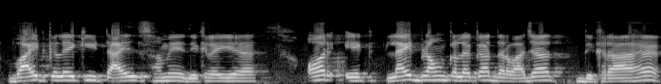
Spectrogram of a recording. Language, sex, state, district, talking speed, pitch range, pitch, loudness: Hindi, male, Uttar Pradesh, Lucknow, 165 wpm, 150-190 Hz, 175 Hz, -14 LUFS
